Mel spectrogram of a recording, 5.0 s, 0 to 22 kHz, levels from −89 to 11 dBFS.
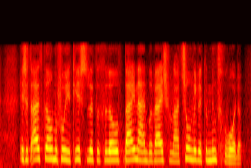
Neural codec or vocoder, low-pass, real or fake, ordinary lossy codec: codec, 16 kHz, 0.5 kbps, FunCodec, trained on Chinese and English, 25 frames a second; 7.2 kHz; fake; MP3, 48 kbps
